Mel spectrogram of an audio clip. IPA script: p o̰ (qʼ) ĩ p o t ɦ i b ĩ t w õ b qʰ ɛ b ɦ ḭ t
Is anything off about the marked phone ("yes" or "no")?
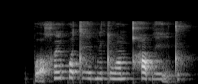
yes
